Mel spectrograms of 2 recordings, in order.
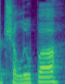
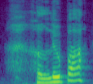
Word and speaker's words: Chalupa: I looked on the NHL pronunciation guide, and it's actually pronounced Halupa. Which is very disappointing because I really wanted his name to be Chalupa.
